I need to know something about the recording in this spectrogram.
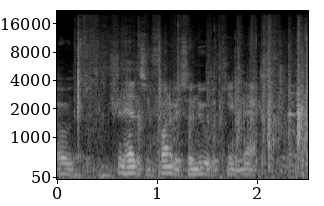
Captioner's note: applause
